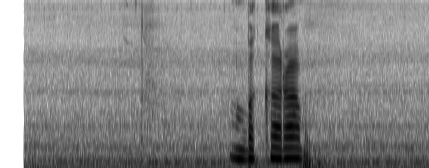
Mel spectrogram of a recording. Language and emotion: Russian, neutral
